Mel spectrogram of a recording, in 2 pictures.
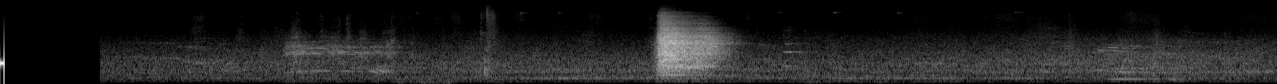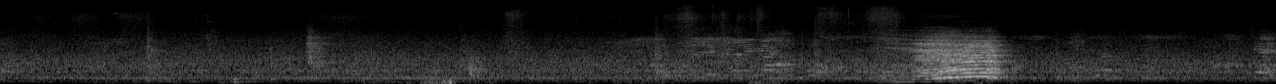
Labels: Are the people singing?
no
